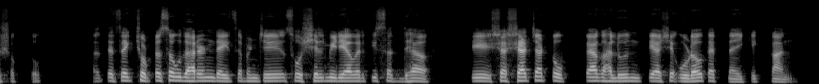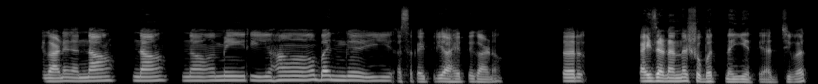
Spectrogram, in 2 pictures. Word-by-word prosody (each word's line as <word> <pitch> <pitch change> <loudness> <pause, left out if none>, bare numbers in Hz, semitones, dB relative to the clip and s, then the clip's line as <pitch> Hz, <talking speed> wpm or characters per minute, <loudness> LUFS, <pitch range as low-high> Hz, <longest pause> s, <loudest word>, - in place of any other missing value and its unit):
शकतो. - - -14 0.5
त्याचं 165 +4 -1
एक 170 - -4
छोटसं 180 +1 +2
उदाहरण 165 -1 +3
द्यायचं 155 0 +1
म्हणजे, 155 +1 0
सोशल 160 0 -1
मीडिया 155 -1 +5
वरती 155 +1 -3
सध्या 145 -2 -1 0.5
ते 155 -1 +2
सश्याच्या 170 +3 +5
टोप्या 165 +1 +1
घालून 155 -1 0
ते 160 - +3
असे 150 +4 +2
उडवतात 155 +1 +2
ना, 130 - -2
एक-एक 125 +1 -6
कान, 130 -4 -2
ते 140 +3 -20
गाणं 150 +2 +3
आहे 160 -1 -3
ना, 165 +2 +2
ना, 185 - -6 0.2
ना, 175 0 +2 0.3
ना, 180 0 -2
ना 185 - -4
मेरी 190 -1 -2
हाँ 200 +3 -1
बन 205 -2 0
गयी. 175 -2 -3
असं 140 - -8
काहीतरी 130 +2 -5
आहे 130 -1 +1
ते 135 - -4
गाणं. 125 +3 -4 0.6
तर 160 0 +3 0.6
काही 150 +1 +6
जणांना 150 0 +6
शोभत 140 -1 -1
नाही 120 -1 -1
आहे 115 -2 -5
ते - - -9
अजिबात. 120 +5 -6
155 Hz, 170 wpm, -26 LUFS, 145-175 Hz, 0.6 s, काही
